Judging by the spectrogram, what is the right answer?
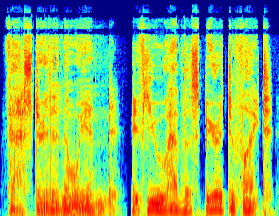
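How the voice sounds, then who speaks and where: Husky, stern ninja chameleon. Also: male voice, sits low, measured pace, fairly bright tone, dry recording, clean studio sound, exaggerated voice. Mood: grave, resolute. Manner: solemn, formal, clipped, declarative delivery. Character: stern, disciplined ninja chameleon, solemn male video game fighter. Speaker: video game character giving battle lines and tutorials. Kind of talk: dramatic video game voice acting.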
